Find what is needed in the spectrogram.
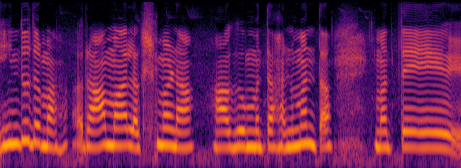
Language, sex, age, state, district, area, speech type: Kannada, female, 18-30, Karnataka, Yadgir, urban, spontaneous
